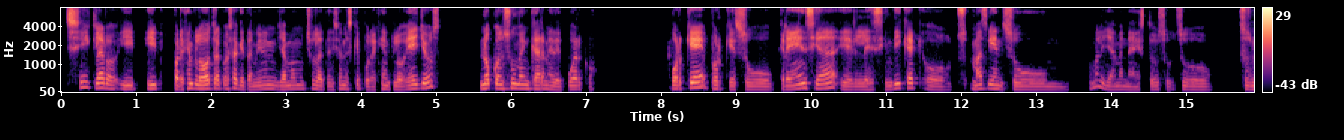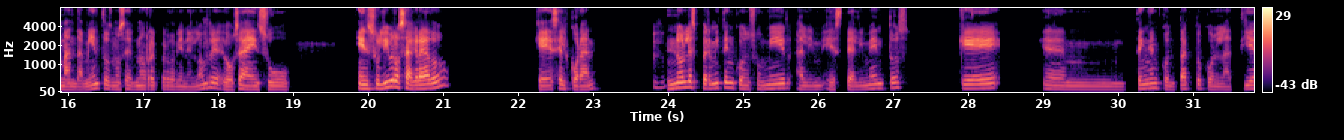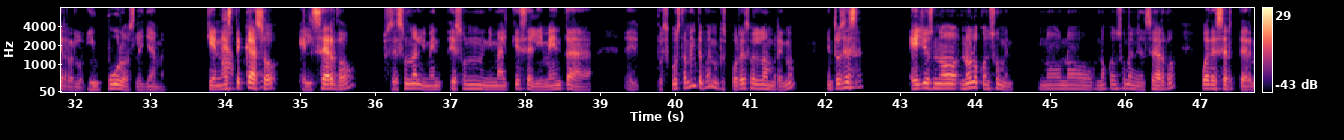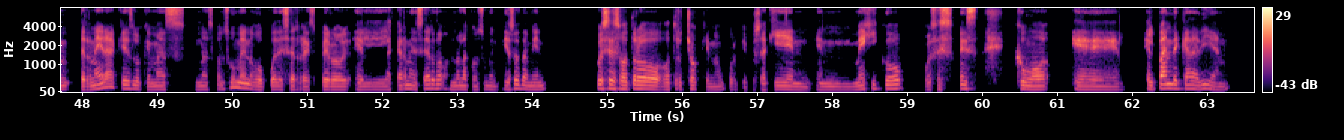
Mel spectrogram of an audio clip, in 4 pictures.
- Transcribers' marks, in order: chuckle
- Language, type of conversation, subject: Spanish, podcast, ¿Qué aprendiste sobre la gente al viajar por distintos lugares?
